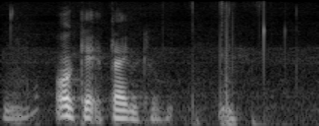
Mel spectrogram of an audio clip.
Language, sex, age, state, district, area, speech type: Tamil, female, 60+, Tamil Nadu, Erode, rural, spontaneous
